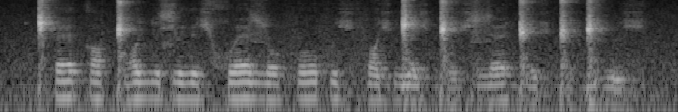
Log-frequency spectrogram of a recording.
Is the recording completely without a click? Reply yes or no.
no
